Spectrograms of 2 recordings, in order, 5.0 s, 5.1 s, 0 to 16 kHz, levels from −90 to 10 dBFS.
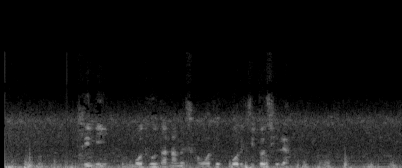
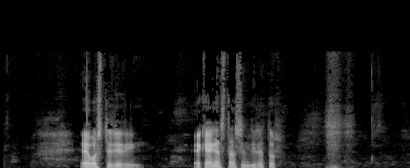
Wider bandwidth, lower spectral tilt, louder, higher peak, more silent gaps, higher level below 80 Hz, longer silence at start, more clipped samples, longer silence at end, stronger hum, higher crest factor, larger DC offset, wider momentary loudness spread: second, 7 kHz vs 11.5 kHz; first, -7.5 dB/octave vs -4.5 dB/octave; second, -33 LUFS vs -22 LUFS; second, -12 dBFS vs 0 dBFS; neither; first, -42 dBFS vs -52 dBFS; second, 0.05 s vs 0.65 s; neither; second, 0 s vs 0.9 s; neither; second, 20 dB vs 26 dB; neither; second, 13 LU vs 22 LU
